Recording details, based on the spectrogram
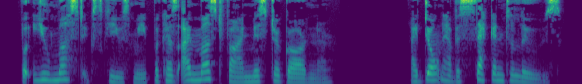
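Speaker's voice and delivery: plain reading voice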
